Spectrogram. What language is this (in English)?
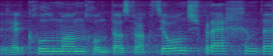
Swiss German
